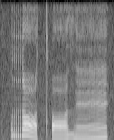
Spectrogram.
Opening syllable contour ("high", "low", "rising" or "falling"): falling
